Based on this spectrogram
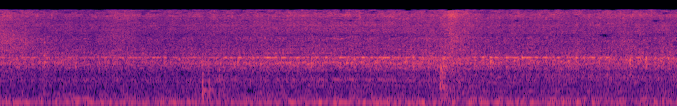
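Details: Yamaha Grand Filano fuel-injected scooter after throttle body cleaning and ISC/error reset: smooth, even idle with steady low putter, no hunting or surging; clean idle.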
